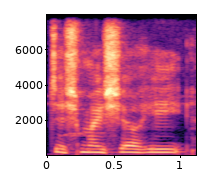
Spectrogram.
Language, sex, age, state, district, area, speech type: Kashmiri, female, 30-45, Jammu and Kashmir, Anantnag, rural, spontaneous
